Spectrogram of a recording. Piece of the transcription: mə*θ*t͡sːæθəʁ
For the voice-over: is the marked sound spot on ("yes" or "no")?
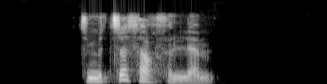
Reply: no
